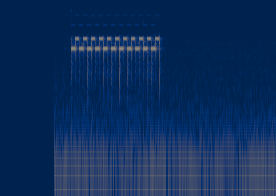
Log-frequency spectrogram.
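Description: Electronic telephone ring: a rapid trill of two high tones pulsing about ten times a second for just over a second, then stopping, leaving a faint low hum.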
